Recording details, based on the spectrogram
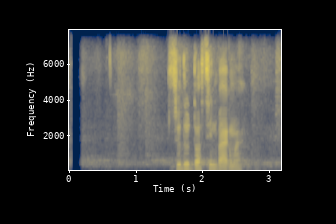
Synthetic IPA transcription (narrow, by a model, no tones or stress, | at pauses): sud̪urd̪ʌst͡sʰinbʱaɡma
